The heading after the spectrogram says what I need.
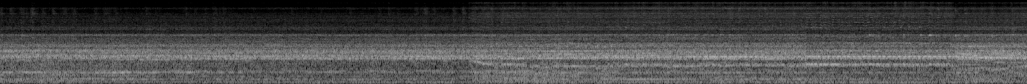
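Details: Hitachi WK-10BH bathroom fan: its motor bearing (19mm OD, 6mm ID, 6mm wide) was lubricated as a stopgap, but after a month of bathroom humidity the thin, wavering, climbing squeal over the steady whir returned. The bearing was then replaced, curing it.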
